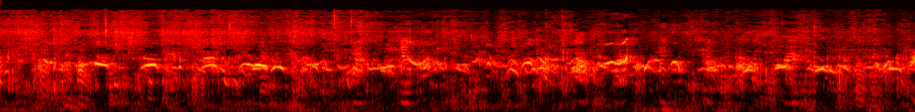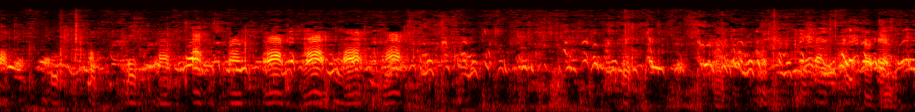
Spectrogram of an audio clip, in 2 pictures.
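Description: A flock of three-month-old ducks calling constantly while feeding from a basin of wet mash, many short high calls overlapping into a busy chatter.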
